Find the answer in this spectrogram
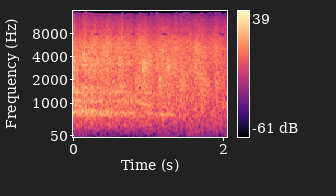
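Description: Audience applauding, fading off toward the end.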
